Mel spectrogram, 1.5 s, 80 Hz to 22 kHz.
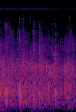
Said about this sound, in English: We grew by 10%. Yeah, and you're even allowed to clap for that.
